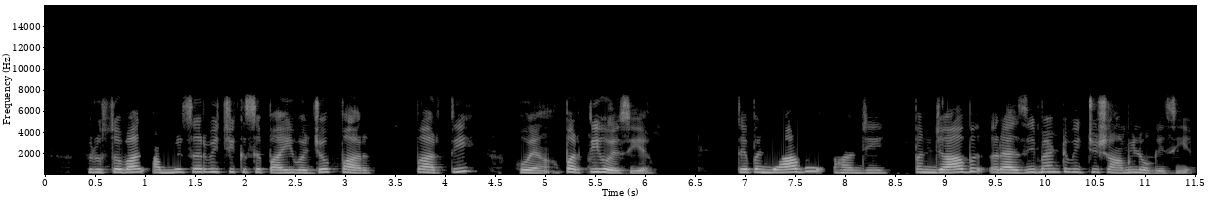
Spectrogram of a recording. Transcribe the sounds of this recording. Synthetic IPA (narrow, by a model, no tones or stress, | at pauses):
pʰɪɾʊst̪õːbaːd̪əmːɪsəɾʋɪt͡ʃɪksəpaːiːʋəd͡ʒõːɾ | paːɾt̪iː | hoːãːpəɾt̪iːɦoːeːsiːɛ̰ː | t̪eːpəɲd͡ʒaːbɦãːɲd͡ʒiː | pəɲd͡ʒaːbɾɛːziːbɛ̃ːɳʈʋɪt͡ʃːʃaːmɪlɦoːɡeːsḭːɛ̰ː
